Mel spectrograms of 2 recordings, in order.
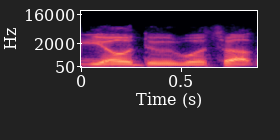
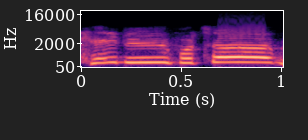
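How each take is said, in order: First: A lightly lowered, deeper-voiced dude greeting. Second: Much higher, louder, in a put-on surfer-dude voice; high dude greeting. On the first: Drummer greeting him in the trailer, hint of a deep voice. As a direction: drop the voice a little for the drummer. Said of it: "He's got this deep voice". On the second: Vince greeting him in the parking lot, high hyped dude voice. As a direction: pitch it way up like an excited rock guy.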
